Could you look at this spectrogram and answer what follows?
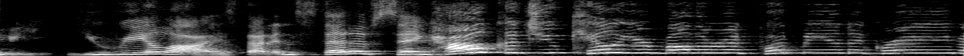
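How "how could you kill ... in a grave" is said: mock horrified mom. Mom's hypothetical shocked reaction.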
